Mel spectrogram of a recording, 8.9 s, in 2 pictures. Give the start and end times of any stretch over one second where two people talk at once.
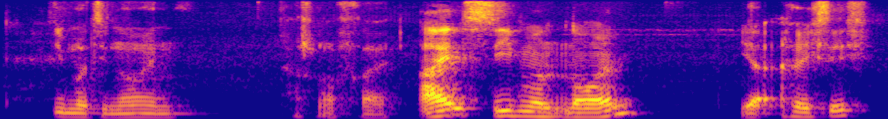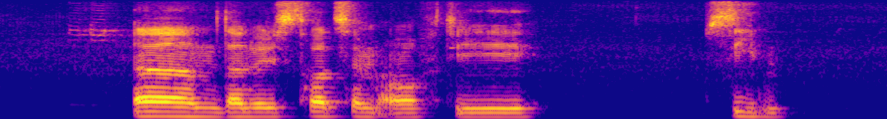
none

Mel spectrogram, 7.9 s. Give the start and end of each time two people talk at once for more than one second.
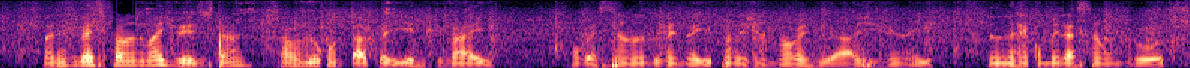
none

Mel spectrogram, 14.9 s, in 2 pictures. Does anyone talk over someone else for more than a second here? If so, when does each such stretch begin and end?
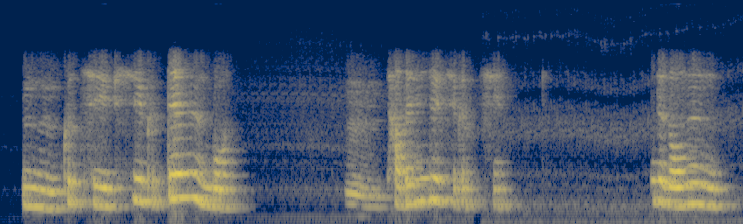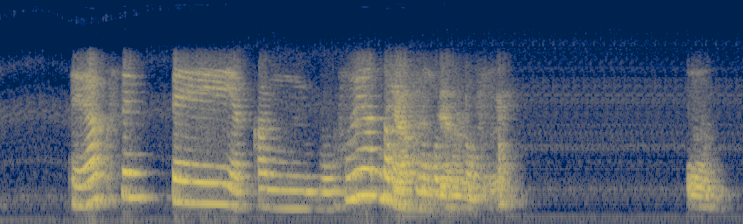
11.3-12.5

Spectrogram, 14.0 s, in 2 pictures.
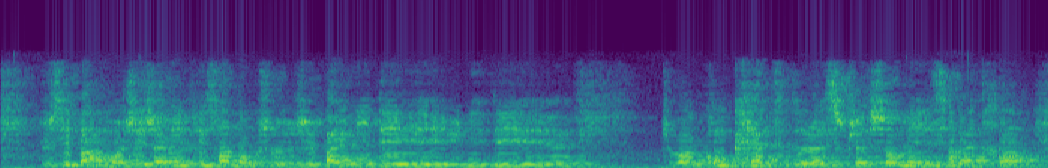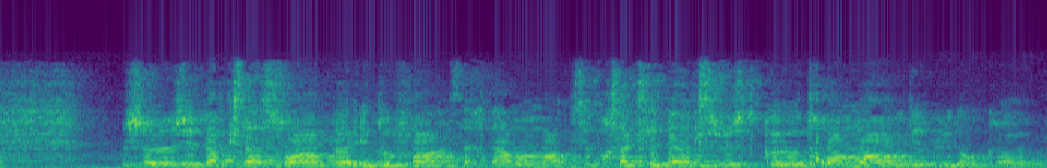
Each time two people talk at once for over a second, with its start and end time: none

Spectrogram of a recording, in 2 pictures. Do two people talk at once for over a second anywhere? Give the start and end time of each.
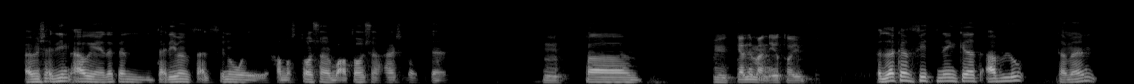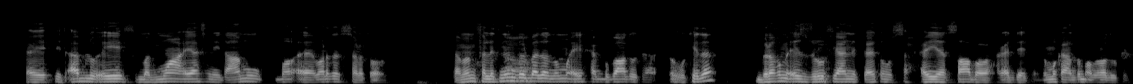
none

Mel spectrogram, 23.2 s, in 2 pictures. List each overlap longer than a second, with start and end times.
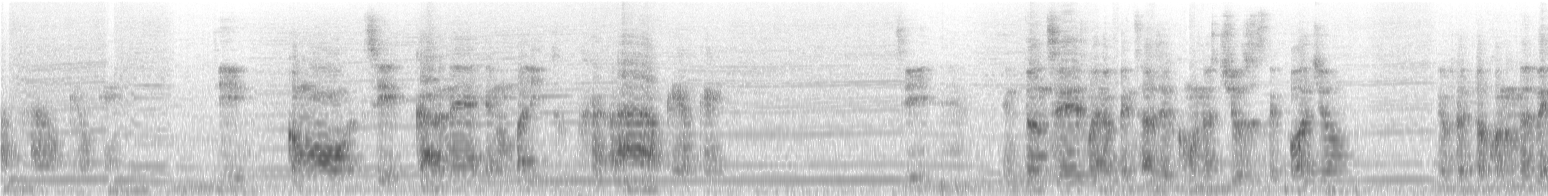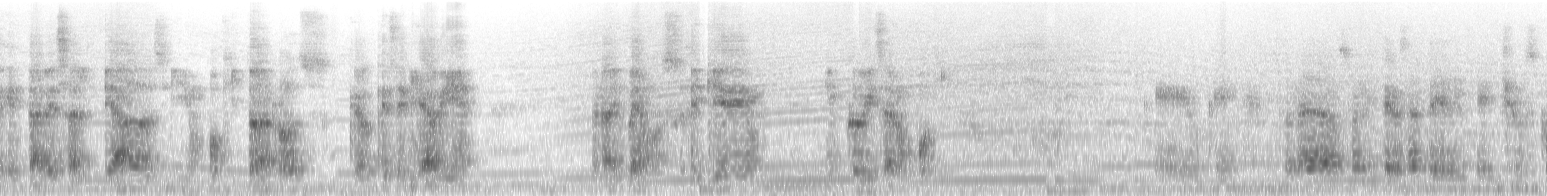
none

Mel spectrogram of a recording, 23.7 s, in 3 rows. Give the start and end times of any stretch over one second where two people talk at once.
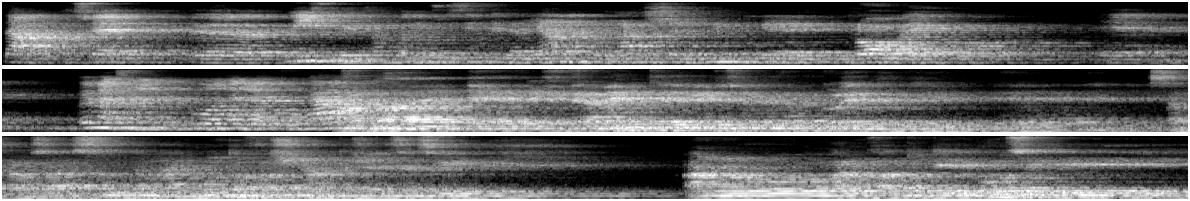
10.1-13.2

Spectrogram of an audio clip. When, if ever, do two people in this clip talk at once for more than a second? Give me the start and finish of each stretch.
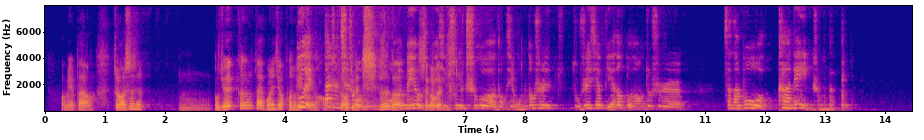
4.2-6.9

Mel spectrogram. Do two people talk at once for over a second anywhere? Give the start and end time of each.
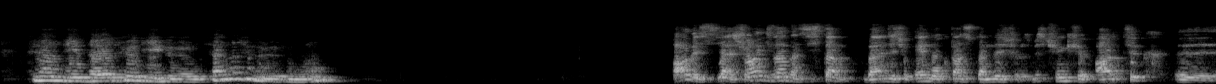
none

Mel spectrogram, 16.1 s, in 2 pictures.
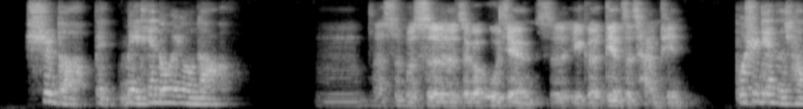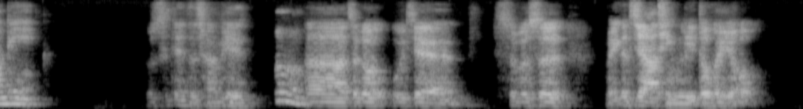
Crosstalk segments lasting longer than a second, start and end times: none

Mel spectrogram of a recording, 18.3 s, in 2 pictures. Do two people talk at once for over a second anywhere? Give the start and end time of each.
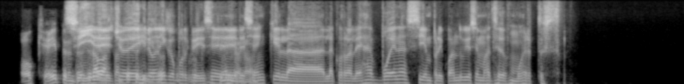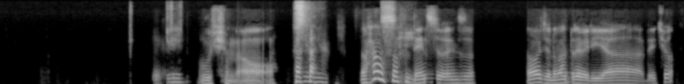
0.9-3.4

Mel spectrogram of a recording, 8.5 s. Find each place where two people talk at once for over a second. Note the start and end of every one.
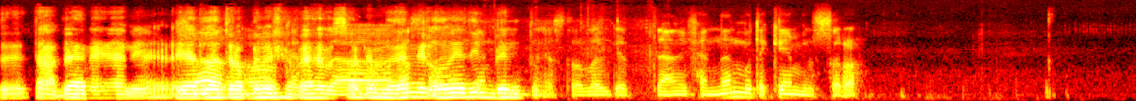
1.3-3.9

